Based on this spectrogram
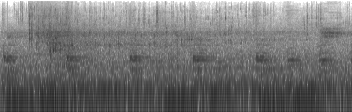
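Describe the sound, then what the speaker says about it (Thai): Coconut water pours into a container on a farm, a continuous splashing trickle close by over a busy background. "ต้องมาเทน้ำมะพร้าวลงในนี้ครับ"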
